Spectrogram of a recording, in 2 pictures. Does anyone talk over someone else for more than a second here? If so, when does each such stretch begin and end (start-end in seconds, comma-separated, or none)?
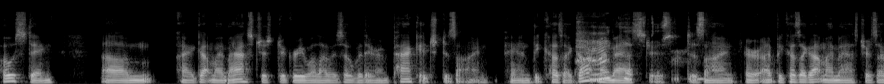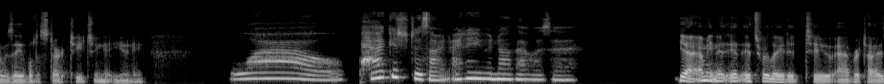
5.8-7.1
